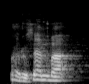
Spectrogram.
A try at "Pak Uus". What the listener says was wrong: Pak Uus, bukan Pak Us.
